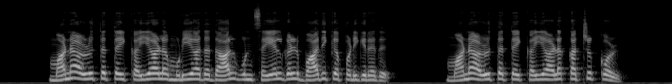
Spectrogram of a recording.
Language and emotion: Tamil, angry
